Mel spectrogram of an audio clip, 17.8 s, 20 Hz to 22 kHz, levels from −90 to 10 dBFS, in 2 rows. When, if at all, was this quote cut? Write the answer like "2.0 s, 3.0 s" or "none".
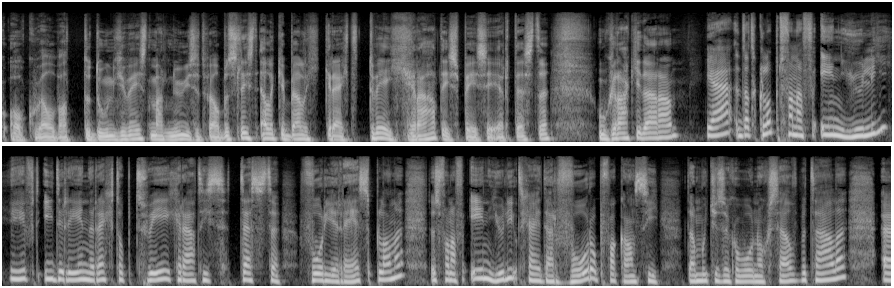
14.0 s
